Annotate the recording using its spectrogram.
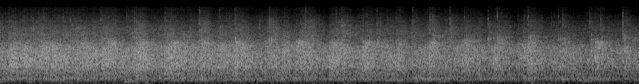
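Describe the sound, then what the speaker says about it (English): Steady, dense applause from a large indoor audience at a presidential speech, sustained evenly throughout without voices standing out. "You can give her a round of applause."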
